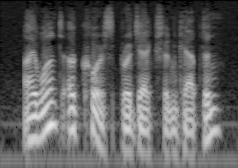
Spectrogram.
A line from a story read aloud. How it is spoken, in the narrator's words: Thrawn said, his voice cold but steady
